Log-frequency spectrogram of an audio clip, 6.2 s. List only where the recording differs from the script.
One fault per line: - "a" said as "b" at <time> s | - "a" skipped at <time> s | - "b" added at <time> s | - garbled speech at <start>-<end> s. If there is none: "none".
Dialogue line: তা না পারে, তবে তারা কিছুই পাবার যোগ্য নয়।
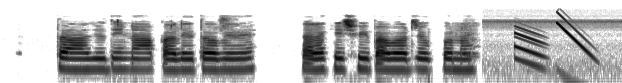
- "যদি" added at 0.9 s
